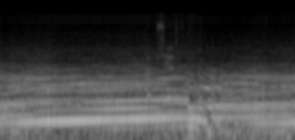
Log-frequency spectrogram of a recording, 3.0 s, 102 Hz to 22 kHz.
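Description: Ferrari F430 engine revving hard on a track, a loud, sustained whine climbing steadily before a sharp pitch drop at an upshift, then pulling again, with a voice talking over it.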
